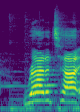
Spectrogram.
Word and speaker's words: Rattata: Kabutops number two Rattata this is another long-standing Pokemon that has had these two pronunciations I always said Rattata and I heard people say Rattata all the time but I always thought Rattata is right and look they say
